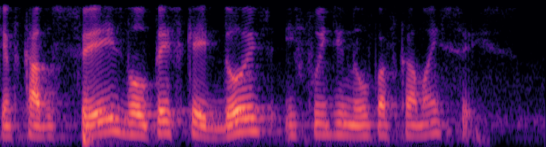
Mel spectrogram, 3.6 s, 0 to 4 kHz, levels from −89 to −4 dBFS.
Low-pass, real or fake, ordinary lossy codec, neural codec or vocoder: 3.6 kHz; real; none; none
